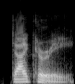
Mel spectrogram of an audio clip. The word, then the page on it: daiquiri: American English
